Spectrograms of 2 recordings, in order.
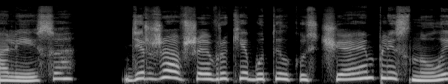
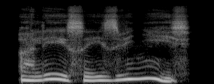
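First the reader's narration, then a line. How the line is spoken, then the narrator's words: Whisper. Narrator (Russian): шептала Аглая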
